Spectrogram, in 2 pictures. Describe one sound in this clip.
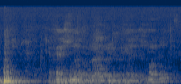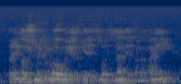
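A man speaks loudly and with animation, echoing in a large hall.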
